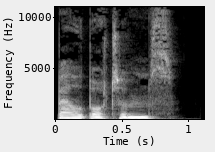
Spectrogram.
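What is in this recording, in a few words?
"bell bottoms", British English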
